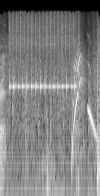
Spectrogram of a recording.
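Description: Edited-in cartoon sound effect: a rapid run of short, high electronic beeps, about ten a second, then a quick rising whistle and a falling one near the end.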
